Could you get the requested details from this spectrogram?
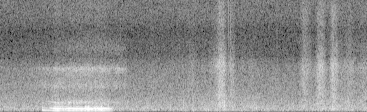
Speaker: Oh my god. This cat sounds like a person snoring.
